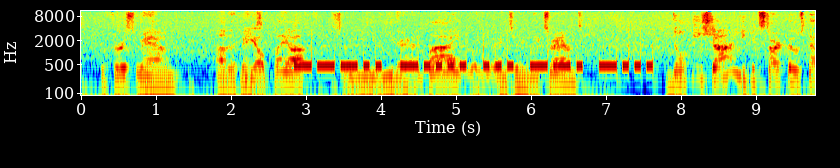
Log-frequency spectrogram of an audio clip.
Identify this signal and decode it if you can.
Morse code, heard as a keyed tone, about 15 wpm, 490 Hz. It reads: 86SGB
